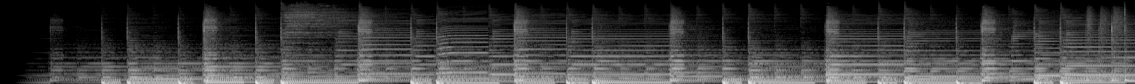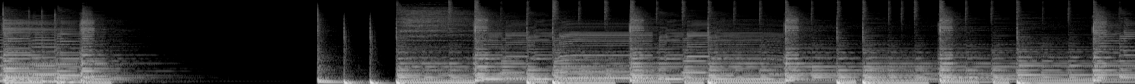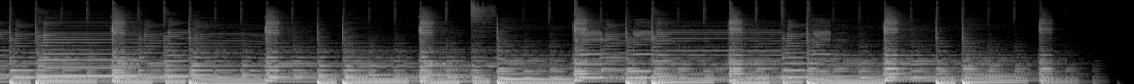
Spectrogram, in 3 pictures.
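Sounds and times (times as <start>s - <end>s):
MIDI music: 0.4s - 13.1s, 15.3s - 33.6s.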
